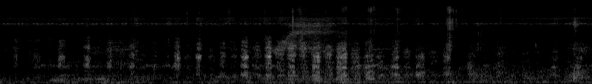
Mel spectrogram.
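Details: Short-coated female German Shepherd named Snoopy panting softly, quick breathy huffs about twice a second, with a steady high hiss in the background.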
